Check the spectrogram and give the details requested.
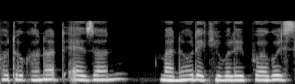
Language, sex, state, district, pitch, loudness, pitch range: Assamese, female, Assam, Sonitpur, 210 Hz, -12 LUFS, 200-215 Hz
